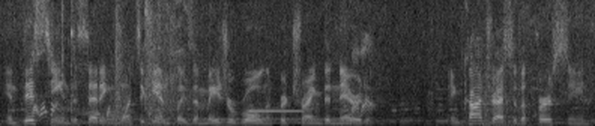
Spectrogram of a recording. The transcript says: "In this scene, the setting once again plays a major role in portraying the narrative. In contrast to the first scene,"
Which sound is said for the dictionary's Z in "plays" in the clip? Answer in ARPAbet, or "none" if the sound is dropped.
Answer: Z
